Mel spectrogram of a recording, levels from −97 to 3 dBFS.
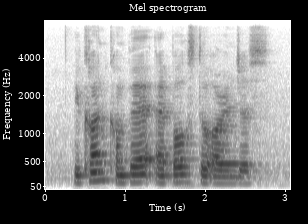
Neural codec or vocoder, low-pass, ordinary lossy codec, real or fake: none; 7.2 kHz; none; real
